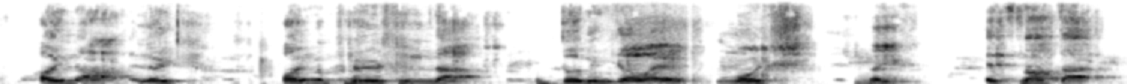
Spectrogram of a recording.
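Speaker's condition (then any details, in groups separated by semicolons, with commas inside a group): Cerebral palsy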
